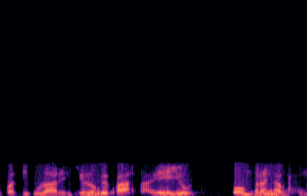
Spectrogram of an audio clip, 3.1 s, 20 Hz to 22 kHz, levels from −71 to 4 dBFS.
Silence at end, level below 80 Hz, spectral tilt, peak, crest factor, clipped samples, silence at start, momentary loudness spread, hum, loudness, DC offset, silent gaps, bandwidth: 0 s; -70 dBFS; -9.5 dB/octave; -4 dBFS; 16 dB; under 0.1%; 0.05 s; 5 LU; none; -21 LUFS; under 0.1%; none; 4 kHz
